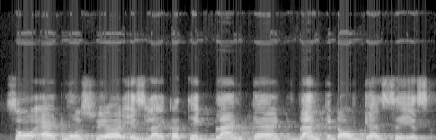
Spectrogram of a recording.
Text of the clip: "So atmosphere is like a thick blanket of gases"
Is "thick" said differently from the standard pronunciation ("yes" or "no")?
yes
